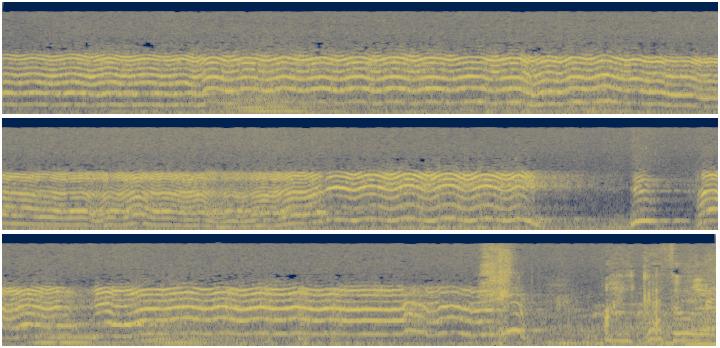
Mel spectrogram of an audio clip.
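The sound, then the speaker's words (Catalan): An operatic tenor at the Gran Teatre del Liceu, years ago, sings a loud, sustained line with heavy vibrato, swooping down and back up, then his voice abruptly breaks and falters on a high note before he carries on. “Ara escoltarem l'accident que va tenir un tenor al Gran Teatre del Liceu.”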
